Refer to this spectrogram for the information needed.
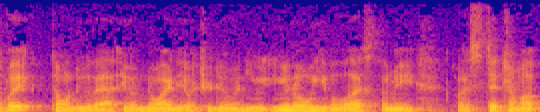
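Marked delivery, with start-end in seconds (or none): none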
